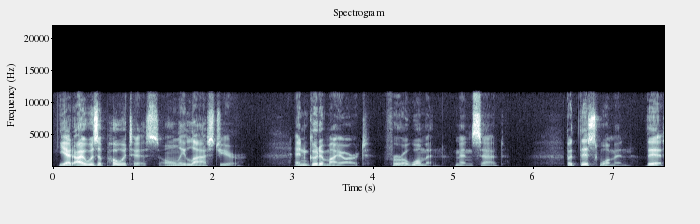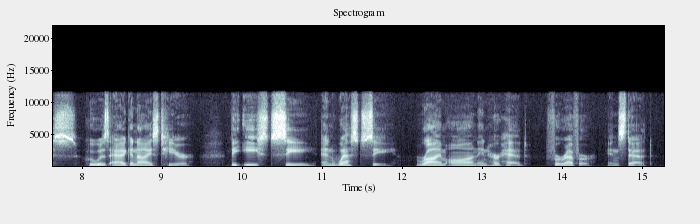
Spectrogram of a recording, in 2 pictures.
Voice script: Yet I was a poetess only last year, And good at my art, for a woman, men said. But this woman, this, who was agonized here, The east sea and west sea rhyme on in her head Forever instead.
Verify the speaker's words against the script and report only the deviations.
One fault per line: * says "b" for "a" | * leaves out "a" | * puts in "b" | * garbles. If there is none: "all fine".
all fine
